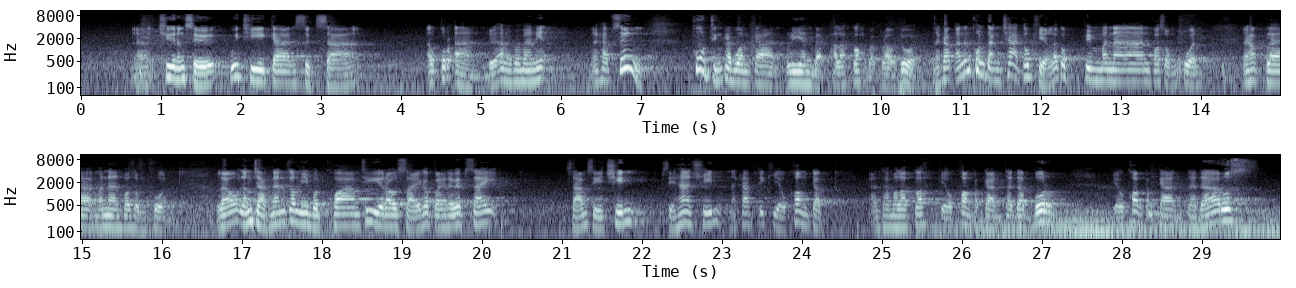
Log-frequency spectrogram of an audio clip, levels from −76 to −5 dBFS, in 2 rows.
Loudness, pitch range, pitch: -21 LUFS, 125-160 Hz, 140 Hz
